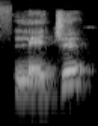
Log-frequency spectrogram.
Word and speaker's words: legge: El le, tenemos esta pronunciación de la G, ¿sí? Ye, legge, pero en cambio cuando usamos la primera persona vamos a utilizar io leggo, ¿ok? Entonces vamos a tener el sonido duro en uno y el sonido dolce en otro, ¿ok?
